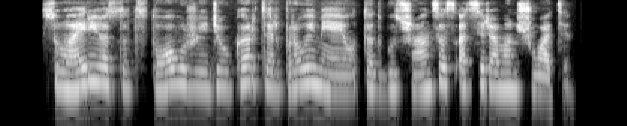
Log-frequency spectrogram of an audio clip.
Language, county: Lithuanian, Vilnius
